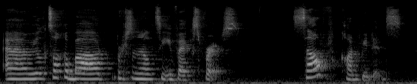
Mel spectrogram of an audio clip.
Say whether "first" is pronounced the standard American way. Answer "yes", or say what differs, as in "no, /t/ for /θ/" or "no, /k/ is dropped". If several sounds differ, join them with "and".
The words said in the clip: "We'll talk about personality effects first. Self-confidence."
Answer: no, /p/ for /f/ and /s/ is dropped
